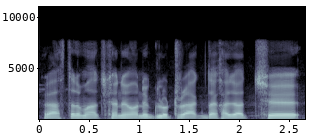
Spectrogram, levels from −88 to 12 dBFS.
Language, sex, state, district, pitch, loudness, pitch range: Bengali, male, West Bengal, Cooch Behar, 120 Hz, -15 LUFS, 115-125 Hz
